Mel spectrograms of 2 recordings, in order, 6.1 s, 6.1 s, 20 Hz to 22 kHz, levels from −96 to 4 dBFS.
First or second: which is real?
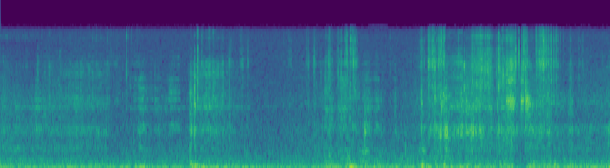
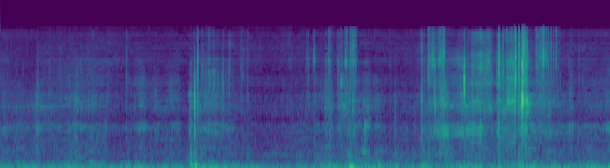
first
